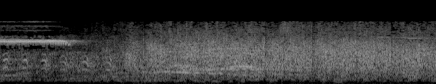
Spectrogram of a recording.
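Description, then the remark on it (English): A shrill whistle blast lasting about half a second, blown to mark time up while a panel game player is speaking, immediately followed by a crowd breaking into steady, sustained applause that fills the rest of the moment. “Clement Freud was then speaking as the whistle went and he's moved forward”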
